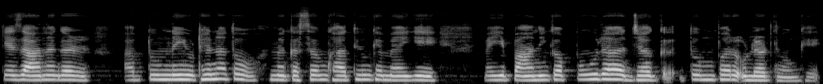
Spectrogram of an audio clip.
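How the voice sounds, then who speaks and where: A woman's voice: mid-range voice, little pitch movement, a little slow, mellow, close to an everyday voice. A woman doing a bossy, fiery young girl. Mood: scolding. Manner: scolding, impatient. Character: young female student, bossy and quick-tempered.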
